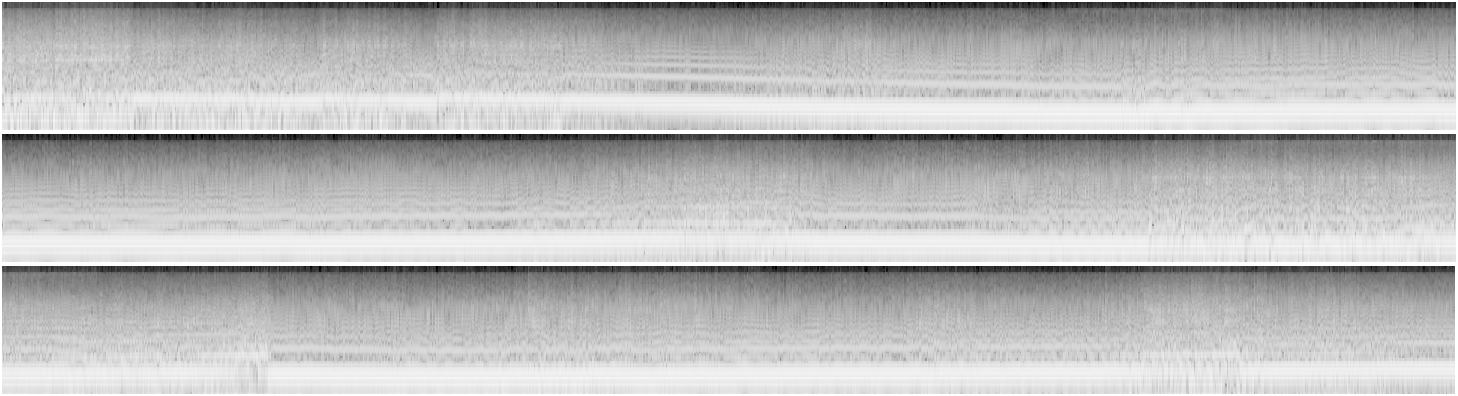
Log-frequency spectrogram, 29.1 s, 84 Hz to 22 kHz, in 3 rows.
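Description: Honda CBR1000RR (SC77) inline-four engine, recorded on board the moving bike at circuit speed. Its note falls over the first few seconds, then holds at a fairly steady pitch for long stretches, with short sudden dips about a third, halfway and two-thirds of the way through.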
